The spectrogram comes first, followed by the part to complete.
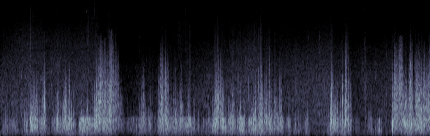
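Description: Wind buffeting the camera microphone in irregular gusts, with footsteps crunching on gravel.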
